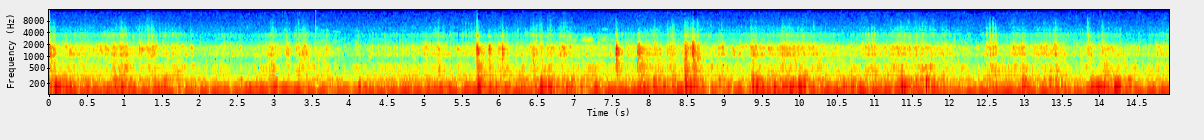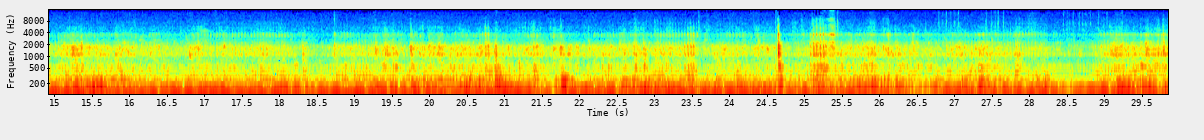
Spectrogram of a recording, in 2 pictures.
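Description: Steady wind and water noise aboard a small boat: a continuous rough rushing on the microphone, with a few sharp knocks here and there.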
